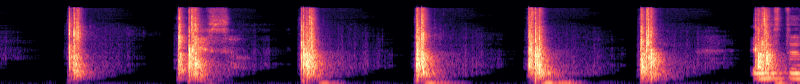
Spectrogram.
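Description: Hand claps in a slow, steady beat, seven claps a little under a second apart, counting in the rhythm for a children's song.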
